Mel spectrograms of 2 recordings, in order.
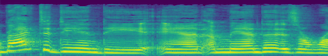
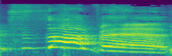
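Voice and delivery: high, laughing squeal; laughing protest; 12 semitones higher, 4 dB louder than usual. Real, not acted. Co-host begging partner to quit joking, laughing protest. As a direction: cry out through real laughter.

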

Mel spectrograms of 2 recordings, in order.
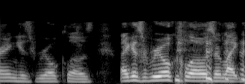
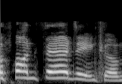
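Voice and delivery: higher, louder mock-posh British; mock British manor accent; 7 semitones higher, 5 dB louder than usual. Player joking on a manor house name, mock British accent. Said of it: "like the name of a manor house".

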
